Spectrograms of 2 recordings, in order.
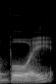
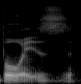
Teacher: in English, we hear the z, the s sound at the end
